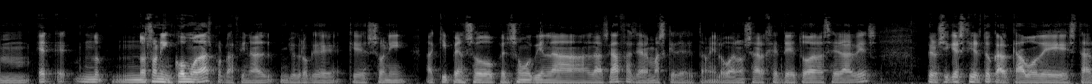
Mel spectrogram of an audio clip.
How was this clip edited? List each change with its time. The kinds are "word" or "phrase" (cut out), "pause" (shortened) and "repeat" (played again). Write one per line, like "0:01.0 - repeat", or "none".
0:04.2 - pause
